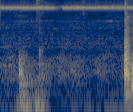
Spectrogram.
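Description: A faint, steady, high-pitched whine over low background hiss, briefly dropping out about a second in. There are two soft, low sounds early on.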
